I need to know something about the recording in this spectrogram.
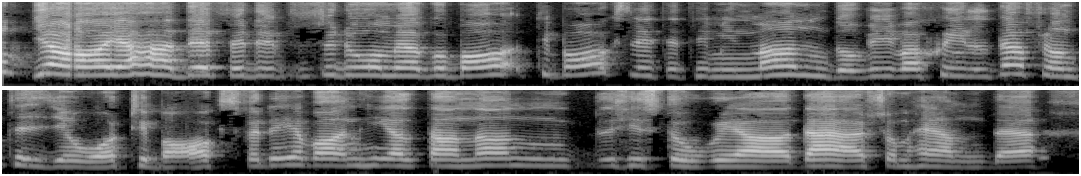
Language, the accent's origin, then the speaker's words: Swedish; Stockholm, Stockholm County, Sweden; moved away as an adult; also born or lived in United States; jag är ju från Söder också och när jag växte upp och bodde på Söder när jag var liten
